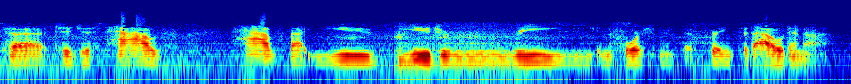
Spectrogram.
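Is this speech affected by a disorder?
Yes: stuttering; lifelong stuttering; stutters openly, including at work, mostly not avoiding stuttering; here repeated sounds, prolonged sounds.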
